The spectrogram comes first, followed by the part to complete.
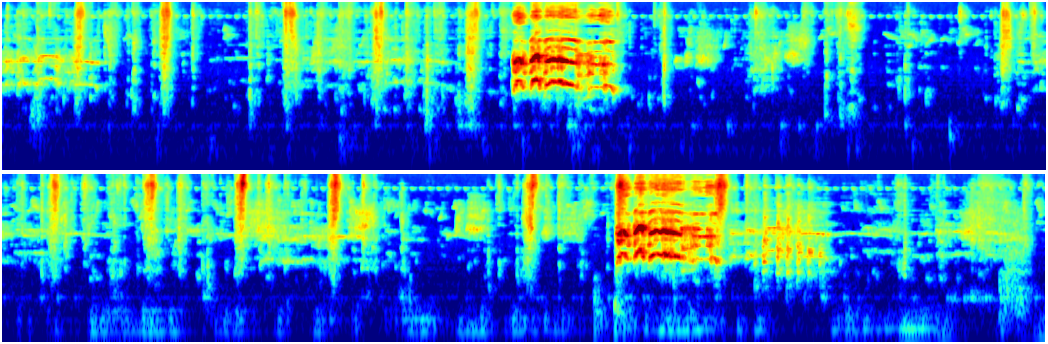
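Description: Rooster crowing twice, each crow about a second and a half long and the loudest sounds here, one near the start of the second third and one near the end, with quieter clucking and short soft clicks in between.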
